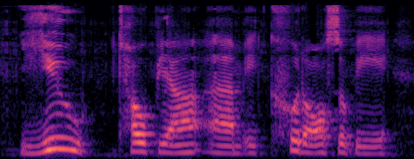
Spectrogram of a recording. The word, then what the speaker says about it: Utopia: doesn't really exist but if we pronounce uh Utopia in English uh it sounds like you Topia um it could also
